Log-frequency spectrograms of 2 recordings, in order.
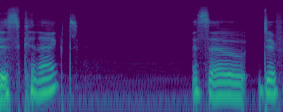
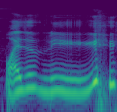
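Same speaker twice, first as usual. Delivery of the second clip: louder, playful mock whine of protest; half-laughing retold gripe, louder; mock complaint; 7 dB louder, much slower than usual. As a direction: toss it off like a comic grievance. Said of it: "And I was like".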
